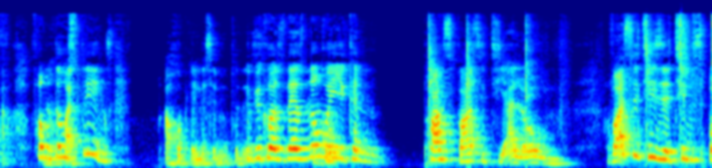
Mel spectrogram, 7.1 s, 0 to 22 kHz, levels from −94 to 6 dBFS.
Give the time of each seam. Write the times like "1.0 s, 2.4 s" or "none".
1.2 s, 2.5 s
